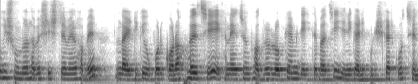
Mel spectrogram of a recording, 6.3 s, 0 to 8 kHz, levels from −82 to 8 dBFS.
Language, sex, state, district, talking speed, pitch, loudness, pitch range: Bengali, female, West Bengal, Jhargram, 190 wpm, 185 Hz, -17 LUFS, 180-195 Hz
